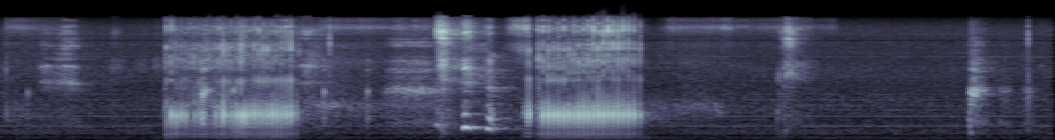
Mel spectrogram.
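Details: Snoring: two loud, fluttering snores about three seconds apart, with softer breathing sounds between them; ordinary snoring.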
